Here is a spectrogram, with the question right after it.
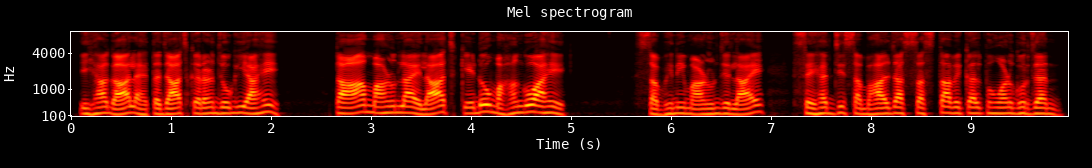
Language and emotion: Sindhi, angry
